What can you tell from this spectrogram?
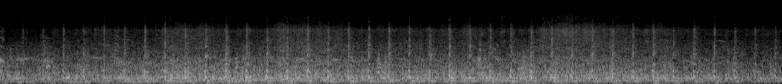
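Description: Fishing boat's engine running steadily at the quay, a rapid, even chugging.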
